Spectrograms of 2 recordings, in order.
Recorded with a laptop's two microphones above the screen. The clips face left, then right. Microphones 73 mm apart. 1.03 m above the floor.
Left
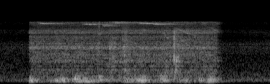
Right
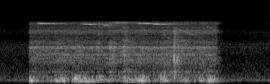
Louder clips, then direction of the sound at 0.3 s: Right 3 dB; 20° right (ahead or behind).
